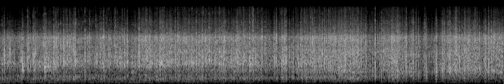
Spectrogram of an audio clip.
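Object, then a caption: Cardboard box of dry pasta. A Kraft macaroni and cheese cardboard box full of dry pasta is held by the fingers, flipped and shaken. The pasta rattles inside in a dense, continuous crackling rush, bright and steady for the whole clip with no low end.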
